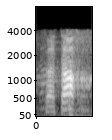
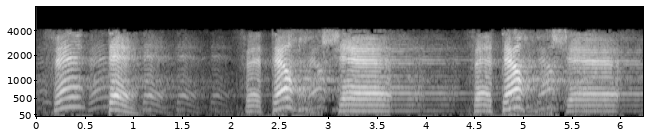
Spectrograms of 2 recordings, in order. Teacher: الخاء مفخمة لكن قبلها التاء رقيقة · Shown in: second take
